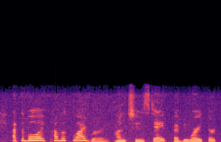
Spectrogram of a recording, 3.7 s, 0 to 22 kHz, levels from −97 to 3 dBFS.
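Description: Noise suppressor artifacts run through the whole clip. The suppressor pulls the steady room noise down by about 17 dB in each frame. That noise, about 15 dB below the speech, dips in the gaps and swells back under the voice.

Speech cut by the noise suppressor occurs twice. From 0.01 to 0.21 s, the suppressor mistakes quiet speech for noise and lowers it by up to about 14 dB. Roughly a tenth of a second sounds swallowed. From 2.13 to 2.56 s it happens again, with a drop of up to about 12 dB. Soft parts of the speech fade out faintly there.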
